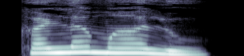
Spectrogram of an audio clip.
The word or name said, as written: ಕಳ್ಳಮಾಲು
